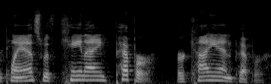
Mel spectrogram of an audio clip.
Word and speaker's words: cayenne: To keep squirrels from eating your plants, sprinkle your plants with canine pepper or cayenne pepper. How do you say? Cayenne. Not canine pepper, that's dog pepper.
